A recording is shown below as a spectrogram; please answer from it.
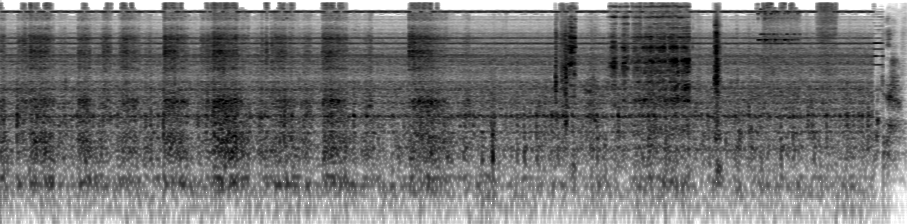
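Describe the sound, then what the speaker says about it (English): Close, continuous grinding and rasping of a power tool trimming a couple of millimetres off the end of a metal shaft, with uneven surges and a few sharper bursts, no voices. "just going to trim the shaft down to size"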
